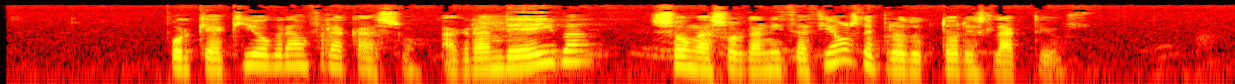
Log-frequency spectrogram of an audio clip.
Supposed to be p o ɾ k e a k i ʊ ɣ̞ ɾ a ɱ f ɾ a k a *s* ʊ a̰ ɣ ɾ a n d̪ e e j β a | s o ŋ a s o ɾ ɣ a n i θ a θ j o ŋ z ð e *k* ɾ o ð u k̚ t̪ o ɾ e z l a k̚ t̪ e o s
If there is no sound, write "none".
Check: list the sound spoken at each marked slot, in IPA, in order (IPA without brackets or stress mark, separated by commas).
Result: s, p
